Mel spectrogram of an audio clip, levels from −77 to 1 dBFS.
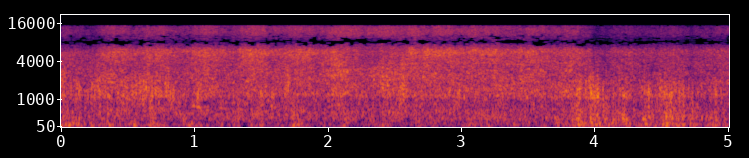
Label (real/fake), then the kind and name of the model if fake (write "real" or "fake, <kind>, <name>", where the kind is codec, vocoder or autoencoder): real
